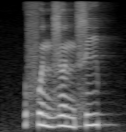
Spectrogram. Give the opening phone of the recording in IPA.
f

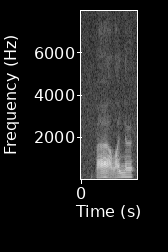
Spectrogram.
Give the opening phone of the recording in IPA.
p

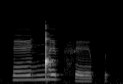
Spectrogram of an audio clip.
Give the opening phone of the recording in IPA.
eː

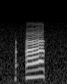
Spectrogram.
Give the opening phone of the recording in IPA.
ʔ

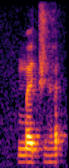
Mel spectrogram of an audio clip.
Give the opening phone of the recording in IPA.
m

